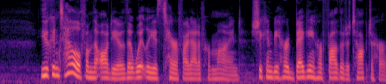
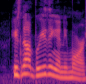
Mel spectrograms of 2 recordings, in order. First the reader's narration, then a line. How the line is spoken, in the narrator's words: she says breathlessly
